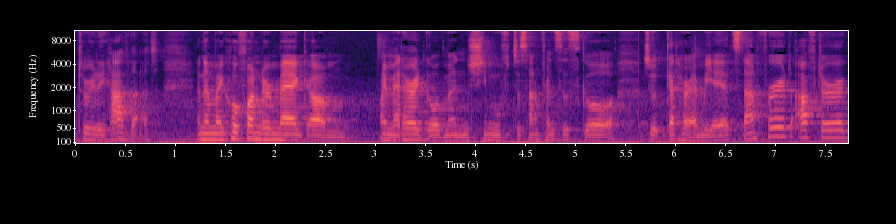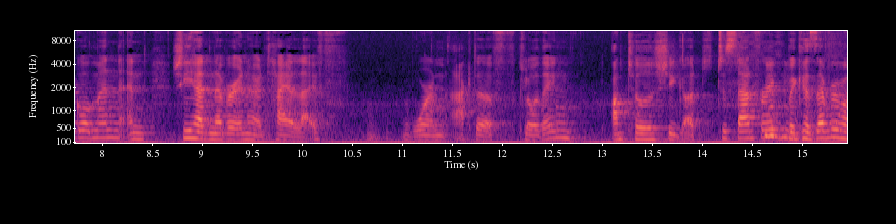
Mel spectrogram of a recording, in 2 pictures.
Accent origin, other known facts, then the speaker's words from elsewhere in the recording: Germany; moved away as an adult; also born or lived in London; I grew up in Germany doing gymnastics my like entire like early childhood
